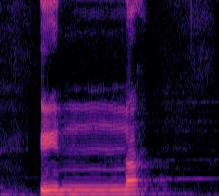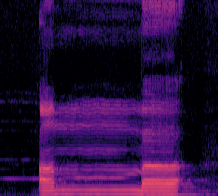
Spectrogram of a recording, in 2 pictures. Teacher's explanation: نون مشدد اور میم مشدد میں ہمیشہ غنہ ہوگا، اور غنہ کا معنی ناک میں آواز لے جانا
